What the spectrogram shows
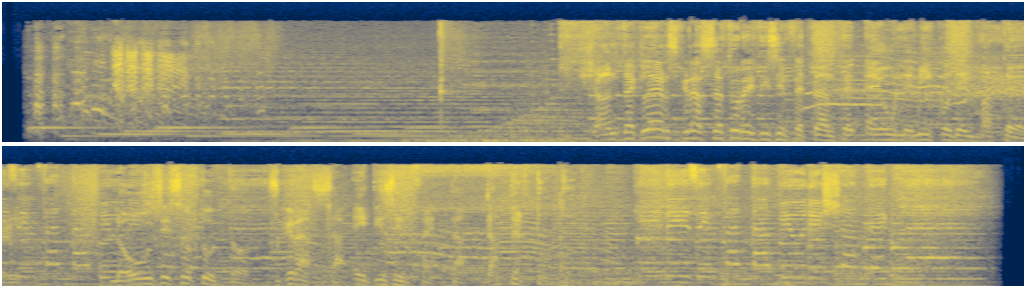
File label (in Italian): spot; Chante Clair sgrassatore spot 2014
